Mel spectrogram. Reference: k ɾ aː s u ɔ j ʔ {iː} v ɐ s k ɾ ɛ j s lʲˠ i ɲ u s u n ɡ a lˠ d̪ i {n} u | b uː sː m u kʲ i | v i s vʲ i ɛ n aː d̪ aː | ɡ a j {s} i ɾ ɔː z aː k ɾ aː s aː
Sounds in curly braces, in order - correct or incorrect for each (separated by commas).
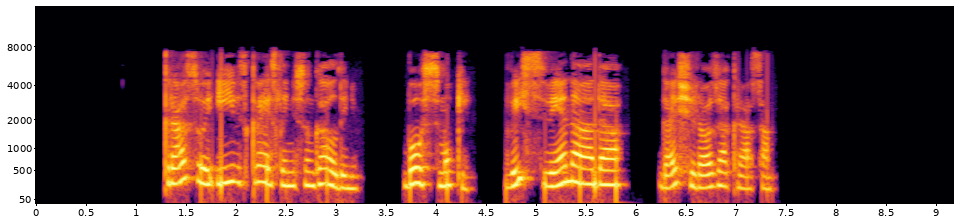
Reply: correct, incorrect, incorrect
